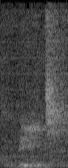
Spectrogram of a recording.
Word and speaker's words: meat: blind wet meat is meat rhymes with your feet and although the spelling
